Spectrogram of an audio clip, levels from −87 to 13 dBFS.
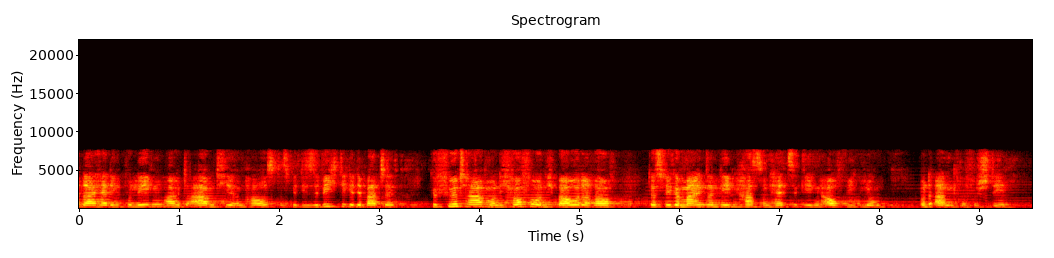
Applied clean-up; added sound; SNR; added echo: neural separator model SepFormer DNS4.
